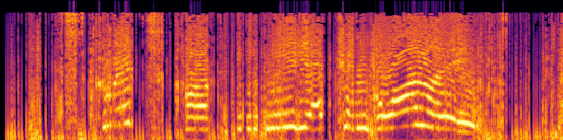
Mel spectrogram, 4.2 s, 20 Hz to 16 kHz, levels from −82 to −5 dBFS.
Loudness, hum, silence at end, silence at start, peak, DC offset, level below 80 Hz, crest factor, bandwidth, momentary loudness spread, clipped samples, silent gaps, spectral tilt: -7 LUFS; none; 0 s; 0.05 s; 0 dBFS; under 0.1%; -28 dBFS; 8 dB; 16 kHz; 13 LU; 0.2%; none; -2.5 dB/octave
